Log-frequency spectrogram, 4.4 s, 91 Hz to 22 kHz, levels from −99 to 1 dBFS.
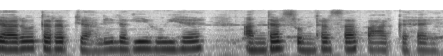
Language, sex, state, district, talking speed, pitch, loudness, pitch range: Hindi, female, Bihar, West Champaran, 150 wpm, 185 Hz, -20 LUFS, 175-190 Hz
